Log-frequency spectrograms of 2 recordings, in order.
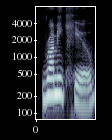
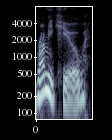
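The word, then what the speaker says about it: Rummikub: So I grew up playing Rummy Cube or Rummy Cub. It doesn't have an E at the end, so I'm never sure how to pronounce it.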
